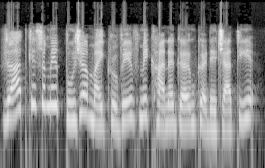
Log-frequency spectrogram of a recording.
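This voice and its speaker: A woman's voice: a little high, big pitch swings, moderate pace, no room sound. A woman giving scripted narration for a horror cartoon story.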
